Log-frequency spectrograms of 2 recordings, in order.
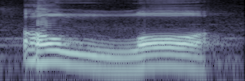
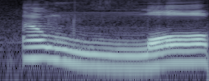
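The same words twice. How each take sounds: First: The opening vowel is thick and heavy. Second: The opening vowel is thin and light. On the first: The speaker calls it wrong. "bukan Allah" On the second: The speaker calls it right. "A-nya tipis"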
